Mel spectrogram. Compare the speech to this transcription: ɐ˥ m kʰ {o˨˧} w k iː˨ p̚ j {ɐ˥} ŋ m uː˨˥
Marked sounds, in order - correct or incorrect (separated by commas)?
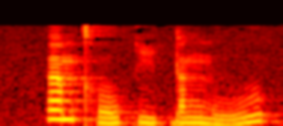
correct, incorrect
